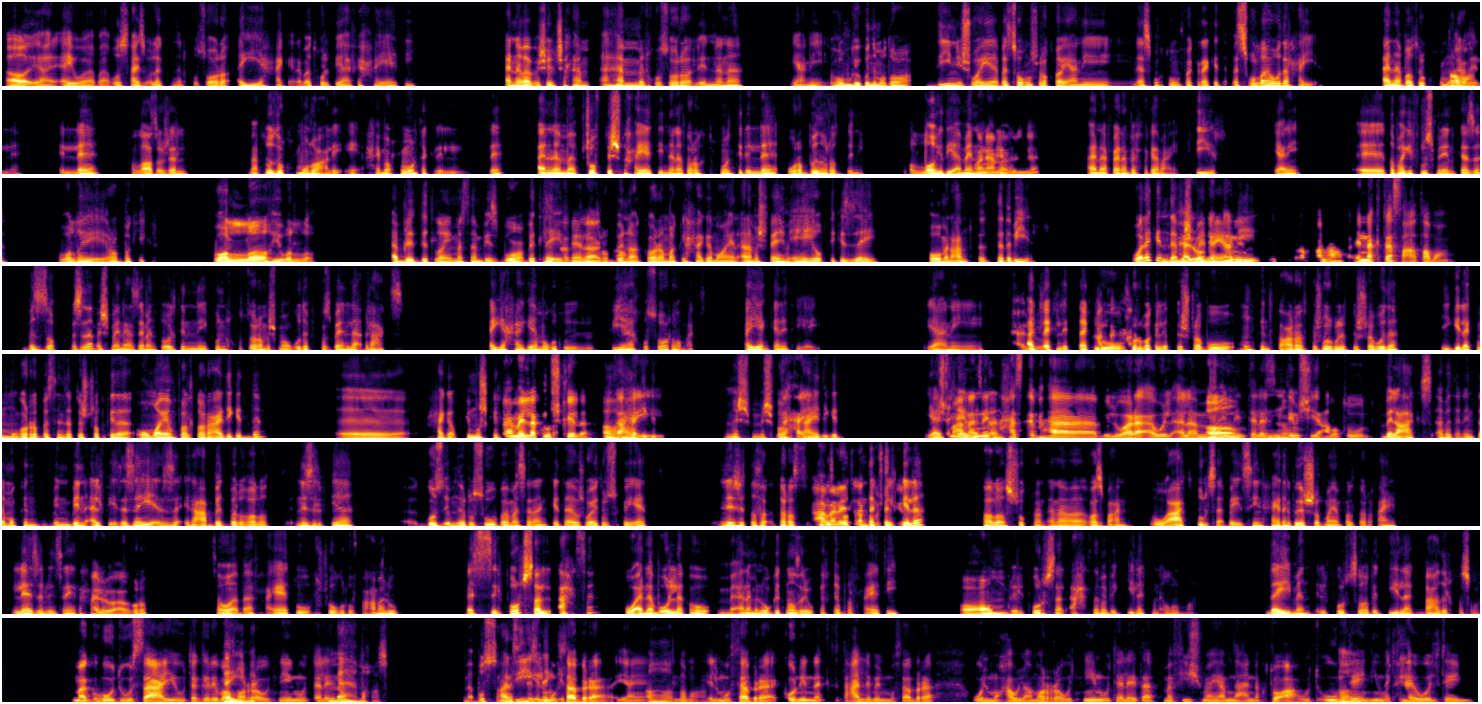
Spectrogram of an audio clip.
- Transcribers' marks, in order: in English: "الdeadline"
- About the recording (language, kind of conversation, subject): Arabic, podcast, ممكن تحكيلنا عن خسارة حصلت لك واتحوّلت لفرصة مفاجئة؟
